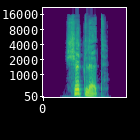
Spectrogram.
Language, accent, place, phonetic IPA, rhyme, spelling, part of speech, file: German, Germany, Berlin, [ˈʃʏtlət], -ʏtlət, schüttlet, verb, De-schüttlet.ogg
- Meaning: second-person plural subjunctive I of schütteln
